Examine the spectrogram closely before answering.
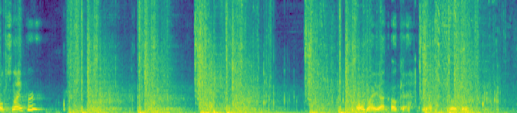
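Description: Shotgun blasts boom several times in quick succession.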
